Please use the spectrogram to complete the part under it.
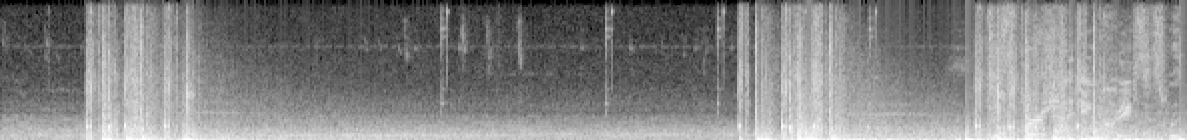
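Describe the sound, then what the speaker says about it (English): Artillery fire mission in the Broken Arrow video game: volleys of booming shots crack out in clustered bursts, separated by a quieter rumbling pause, with a heavier rolling barrage at the end. "Here our soldiers practice fire mission procedures."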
